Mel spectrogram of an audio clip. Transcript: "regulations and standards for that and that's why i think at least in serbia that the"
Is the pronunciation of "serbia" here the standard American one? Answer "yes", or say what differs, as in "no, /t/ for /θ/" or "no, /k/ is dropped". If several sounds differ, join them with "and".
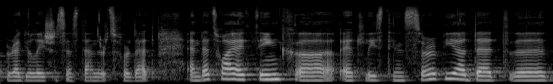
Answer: yes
